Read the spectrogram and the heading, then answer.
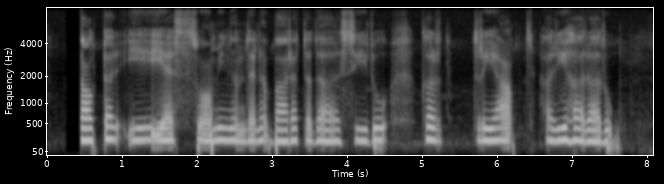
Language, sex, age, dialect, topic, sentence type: Kannada, female, 18-24, Dharwad Kannada, agriculture, statement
